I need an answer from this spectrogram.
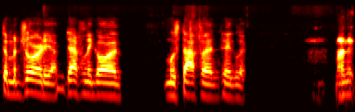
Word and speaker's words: Mustafa: I'm definitely going Mustafa and Ziggler. Man, you still pronouncing his name like Michael Colt, bro. It's Mustafa.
